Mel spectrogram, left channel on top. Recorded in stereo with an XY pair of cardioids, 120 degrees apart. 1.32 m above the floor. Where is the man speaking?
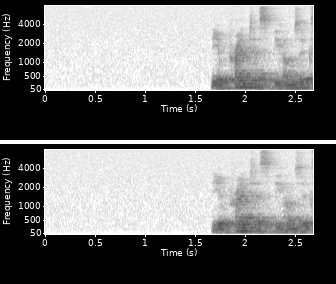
65° left, 0.8 m.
